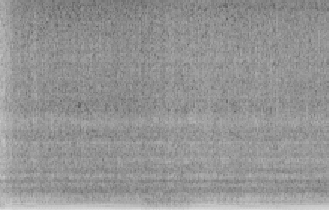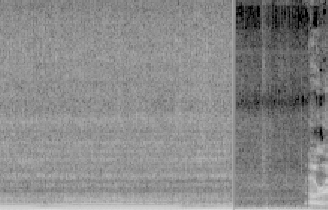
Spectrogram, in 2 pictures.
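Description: Car engine fitted with an open downpipe, a loud close idle with a steady droning hum and a brief throttle blip, then cutting to a quieter rising rev near the end as it drives away.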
